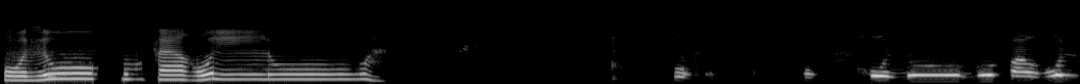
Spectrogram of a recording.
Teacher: Dan forward itu tebal semua. Ya, kho-nya tebal. Zal-nya tipis. Ha-nya tipis. Kemudian, fa tipis. Ghain tebal. Lam tipis. Ha tipis.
